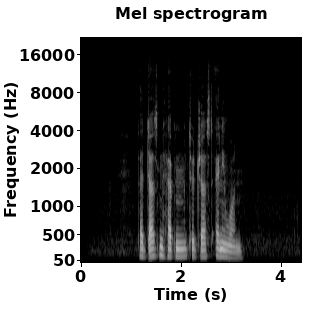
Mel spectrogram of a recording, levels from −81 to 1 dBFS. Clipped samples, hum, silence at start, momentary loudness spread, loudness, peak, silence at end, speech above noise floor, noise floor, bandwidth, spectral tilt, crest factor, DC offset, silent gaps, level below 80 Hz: under 0.1%; none; 1.15 s; 9 LU; -30 LUFS; -10 dBFS; 1.2 s; 38 dB; -68 dBFS; 14.5 kHz; -6 dB/octave; 24 dB; under 0.1%; none; -78 dBFS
